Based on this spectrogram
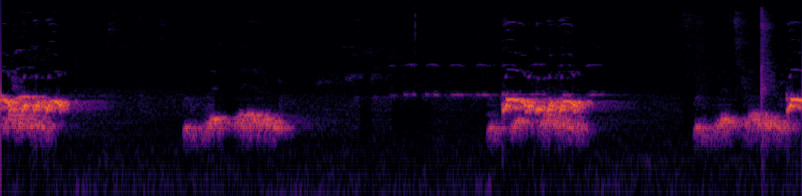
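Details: Zebra dove giving its melodious manggung song. Soft, rolling coo phrases come roughly every two to three seconds, some higher and trilled, others lower and warmer, with quiet gaps between.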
